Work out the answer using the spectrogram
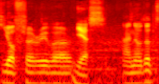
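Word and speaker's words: Siofra: I know that it's not Sephora River, I know that it's Yofra River.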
